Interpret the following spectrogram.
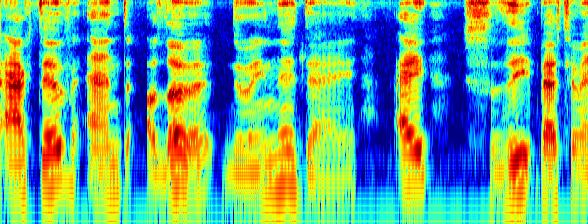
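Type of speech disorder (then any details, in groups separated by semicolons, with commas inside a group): Bulbar dysarthria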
